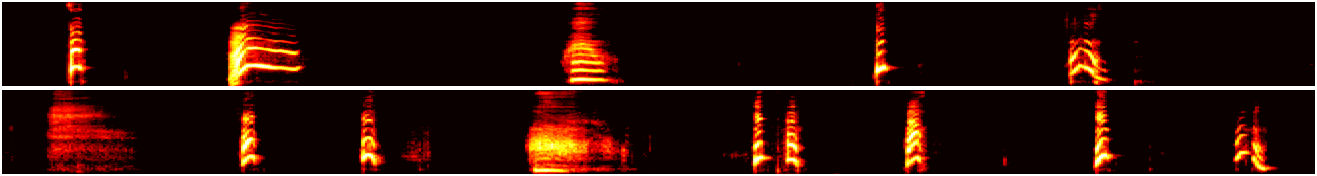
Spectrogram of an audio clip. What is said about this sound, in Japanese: さて、次はワンちゃんです。いきますよ。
